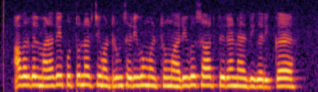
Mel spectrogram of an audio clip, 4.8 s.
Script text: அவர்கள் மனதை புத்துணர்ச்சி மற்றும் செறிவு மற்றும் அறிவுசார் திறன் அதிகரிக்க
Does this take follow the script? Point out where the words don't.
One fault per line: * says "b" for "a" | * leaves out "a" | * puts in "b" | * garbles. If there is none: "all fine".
all fine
